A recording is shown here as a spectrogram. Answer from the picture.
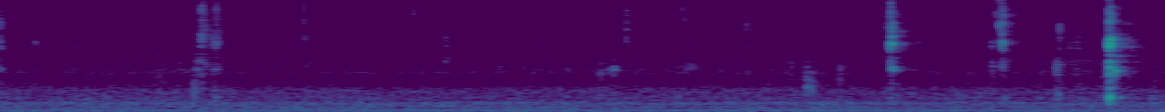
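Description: A mouth chewing crispy fried fish, faint wet chewing broken by short sharp crunching clicks: one about a second in and several close together near the end, the loudest a little after five seconds in.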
